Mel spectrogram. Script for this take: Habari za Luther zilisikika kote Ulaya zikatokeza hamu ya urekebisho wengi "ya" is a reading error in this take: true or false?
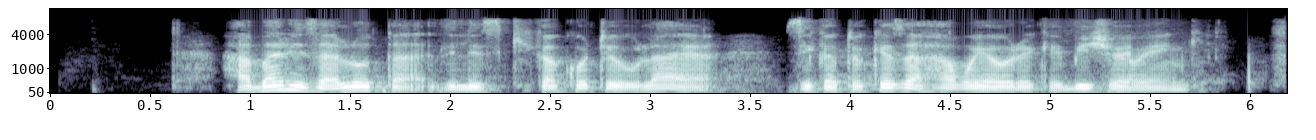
false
